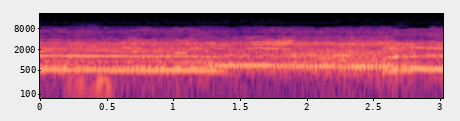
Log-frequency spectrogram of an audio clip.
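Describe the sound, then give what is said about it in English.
A crowd at the annual congressional baseball game in Washington boos Joe Biden in a long, sustained, droning roar, with clapping mixed into the dense, steady noise for the full three seconds. “Okay, those are booed. Hannity's so desperate. They're mostly clapping.”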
